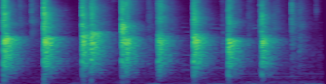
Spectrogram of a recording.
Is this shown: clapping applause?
yes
